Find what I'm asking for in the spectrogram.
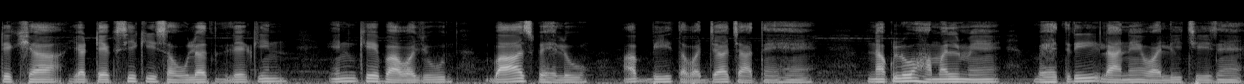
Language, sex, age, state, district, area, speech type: Urdu, male, 30-45, Delhi, New Delhi, urban, spontaneous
